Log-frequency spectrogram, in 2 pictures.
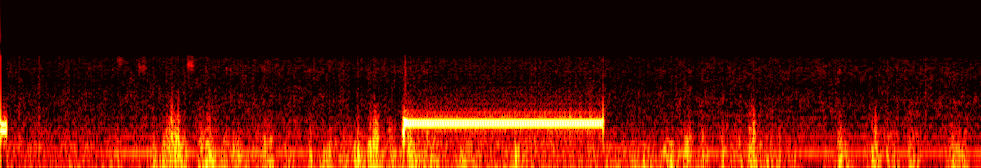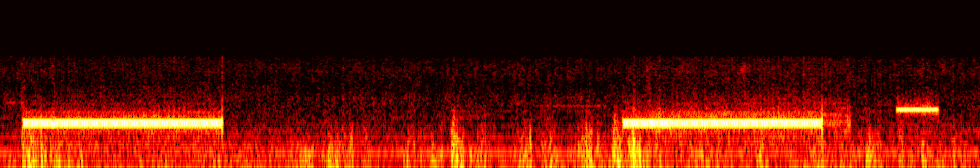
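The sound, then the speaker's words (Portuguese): Telephone tones while a call is being transferred: three long, steady mid-pitched tones, each lasting about two seconds and separated by stretches of line noise, then a brief higher beep at the end. “Só um minutinho que eu vou transferir essa ligação. Transferência.”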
